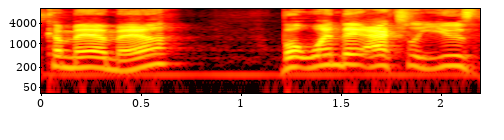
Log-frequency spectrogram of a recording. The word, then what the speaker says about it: Kamehameha: I understand I understand Kamehameha sounds dumb because it's a Hawaiian it's a Hawaiian name uh it's based off a Hawaiian word of some sort so that's why it's pronounced Kamehameha um I I don't know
